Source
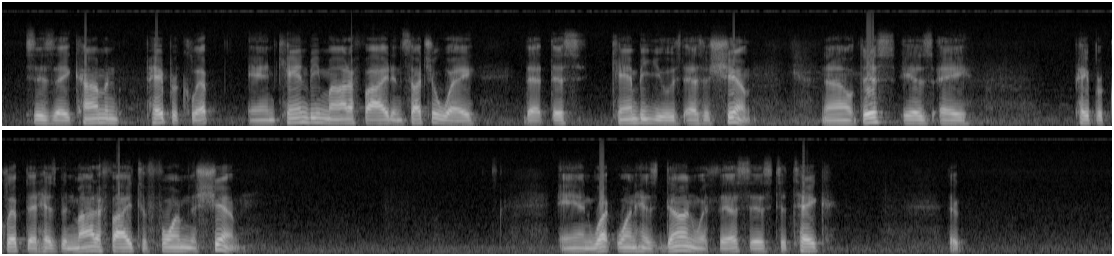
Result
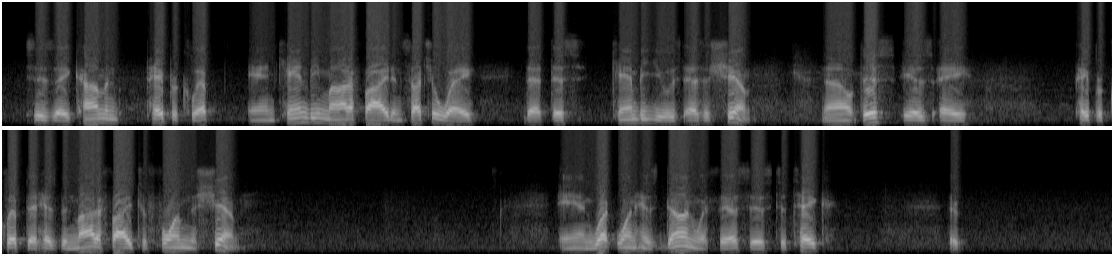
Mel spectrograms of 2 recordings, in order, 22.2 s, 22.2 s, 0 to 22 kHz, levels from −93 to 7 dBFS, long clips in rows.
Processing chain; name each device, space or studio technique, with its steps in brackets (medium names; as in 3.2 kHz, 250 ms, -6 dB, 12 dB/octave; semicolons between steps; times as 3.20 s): carbon microphone (band-pass 410–2600 Hz; saturation -20 dBFS, distortion -18 dB; modulation noise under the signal 19 dB)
